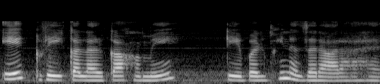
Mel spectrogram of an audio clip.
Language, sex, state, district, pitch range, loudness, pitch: Hindi, male, Chhattisgarh, Raipur, 185-210 Hz, -17 LUFS, 195 Hz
